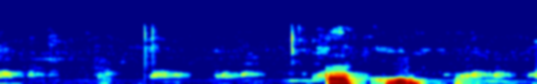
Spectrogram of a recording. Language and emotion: Russian, neutral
